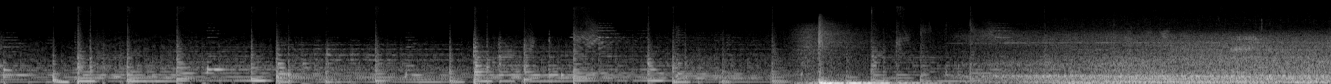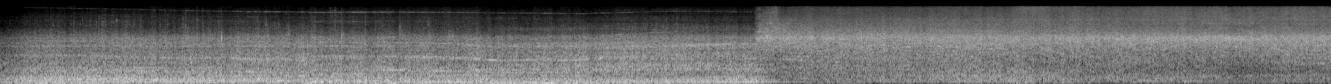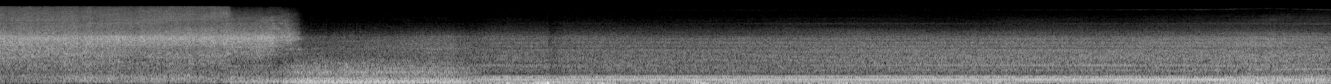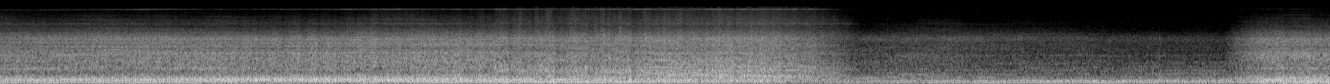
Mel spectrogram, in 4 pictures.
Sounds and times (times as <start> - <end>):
Vehicle: 9.5 - 53.2.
